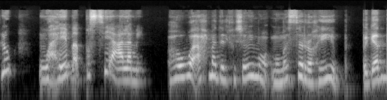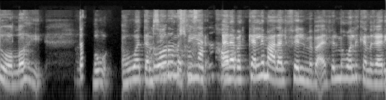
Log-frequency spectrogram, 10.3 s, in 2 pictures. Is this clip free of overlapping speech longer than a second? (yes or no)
no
